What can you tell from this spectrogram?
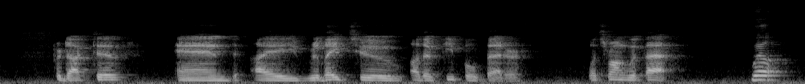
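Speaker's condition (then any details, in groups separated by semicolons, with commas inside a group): No condition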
